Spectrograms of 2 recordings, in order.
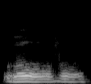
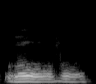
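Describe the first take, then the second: First: Every syllable of the name is said fully. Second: The same.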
